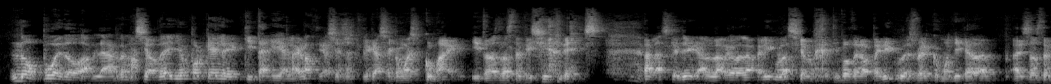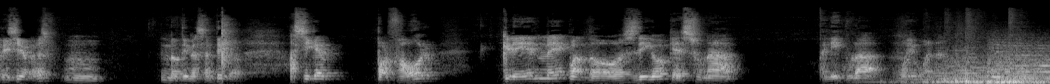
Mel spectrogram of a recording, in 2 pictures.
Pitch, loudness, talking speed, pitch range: 125 Hz, -21 LUFS, 175 wpm, 100-130 Hz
